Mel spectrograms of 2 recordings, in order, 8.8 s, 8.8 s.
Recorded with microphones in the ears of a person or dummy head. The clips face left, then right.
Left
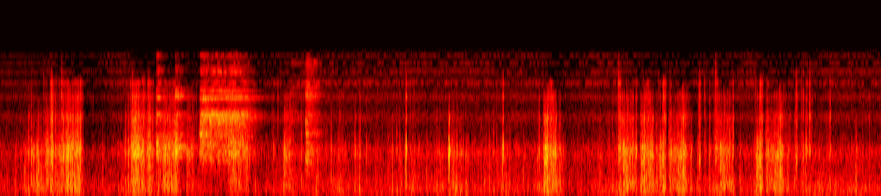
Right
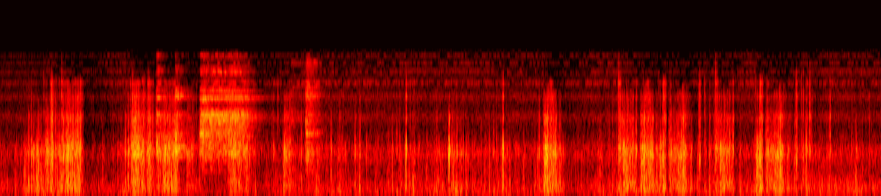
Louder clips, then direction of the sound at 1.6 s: Even; 35° left (ahead or behind).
